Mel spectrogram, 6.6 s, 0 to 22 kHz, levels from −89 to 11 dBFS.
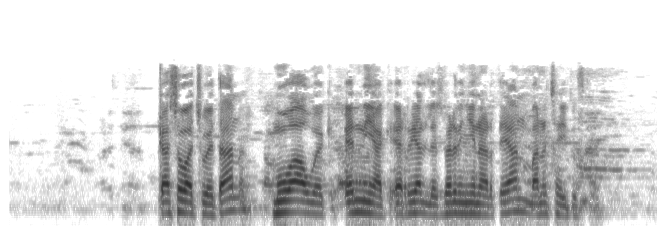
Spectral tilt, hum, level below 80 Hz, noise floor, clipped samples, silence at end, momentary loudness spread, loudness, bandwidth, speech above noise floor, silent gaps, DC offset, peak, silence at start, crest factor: -5 dB/octave; none; -60 dBFS; -62 dBFS; under 0.1%; 0.4 s; 13 LU; -16 LUFS; 8 kHz; 46 dB; none; under 0.1%; -2 dBFS; 1.6 s; 16 dB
